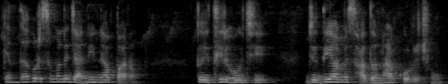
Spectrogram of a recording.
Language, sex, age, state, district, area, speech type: Odia, female, 18-30, Odisha, Bargarh, urban, spontaneous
